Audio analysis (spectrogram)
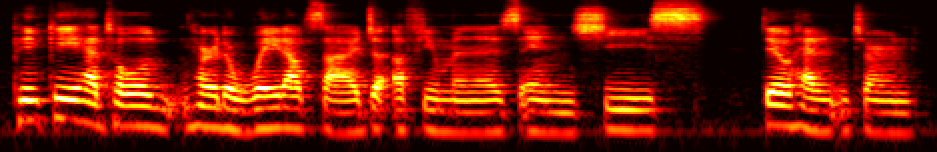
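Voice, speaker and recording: A man's voice: medium pitch, measured pace, a little mellow. A man narrating a story as an amateur reader, often stumbling and repeating words. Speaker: fan fiction reader.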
